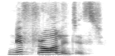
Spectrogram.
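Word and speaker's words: nephrologist: नीफ्रो नहीं है ये, अगर आप NE बोलो, नी नहीं है, नेफ्रोलॉजिस्ट, नेफ्रोलॉजिस्ट, नेफ्रोलॉजिस्ट, नेफ्रोलॉजिस्ट, नेफ्रोलॉजिस्ट। क्या बोलोगे? नेफ्रोलॉजिस्ट, नेफ्रोलॉजिस्ट। कैसे बोलोगे? नेफ्रोलॉजिस्ट। ना बोलोगे नेफ्रोलॉजिस्ट, ये गलत हो गया, ठीक है।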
